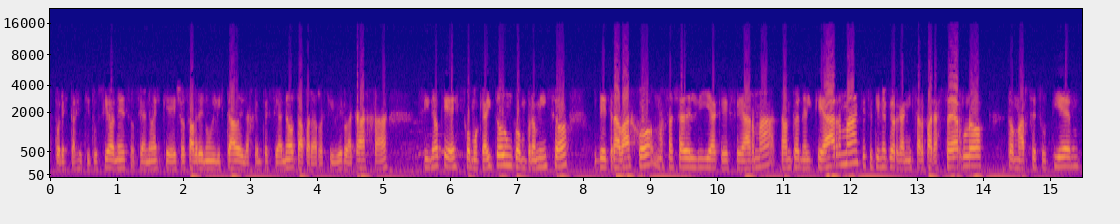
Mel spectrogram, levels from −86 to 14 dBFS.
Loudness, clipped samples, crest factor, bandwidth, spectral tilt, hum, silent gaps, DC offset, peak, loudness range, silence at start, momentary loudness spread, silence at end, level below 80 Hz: -19 LUFS; under 0.1%; 14 dB; 15.5 kHz; -5.5 dB/octave; none; none; under 0.1%; -4 dBFS; 3 LU; 0.1 s; 11 LU; 0.05 s; -50 dBFS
